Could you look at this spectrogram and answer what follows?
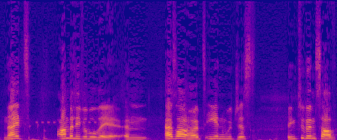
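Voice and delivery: normal talking voice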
